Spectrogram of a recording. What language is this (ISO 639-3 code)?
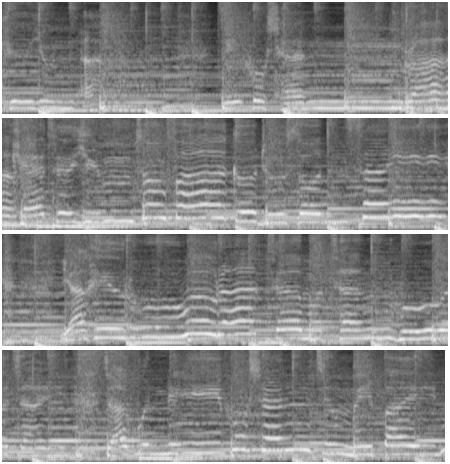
tha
